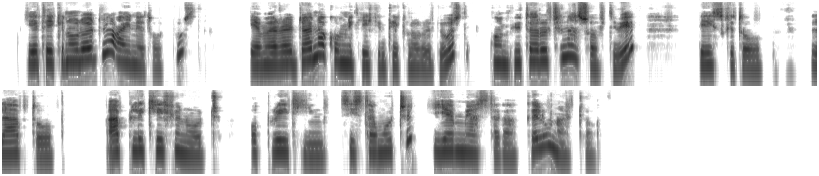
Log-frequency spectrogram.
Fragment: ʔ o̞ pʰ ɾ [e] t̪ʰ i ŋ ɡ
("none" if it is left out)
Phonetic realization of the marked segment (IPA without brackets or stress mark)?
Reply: e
